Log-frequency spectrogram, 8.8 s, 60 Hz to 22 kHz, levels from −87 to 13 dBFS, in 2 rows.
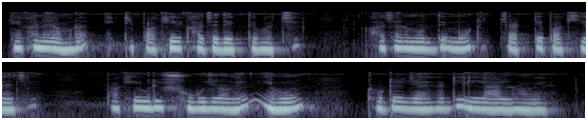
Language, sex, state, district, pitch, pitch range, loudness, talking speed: Bengali, male, West Bengal, Dakshin Dinajpur, 165 Hz, 155-180 Hz, -24 LUFS, 155 wpm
